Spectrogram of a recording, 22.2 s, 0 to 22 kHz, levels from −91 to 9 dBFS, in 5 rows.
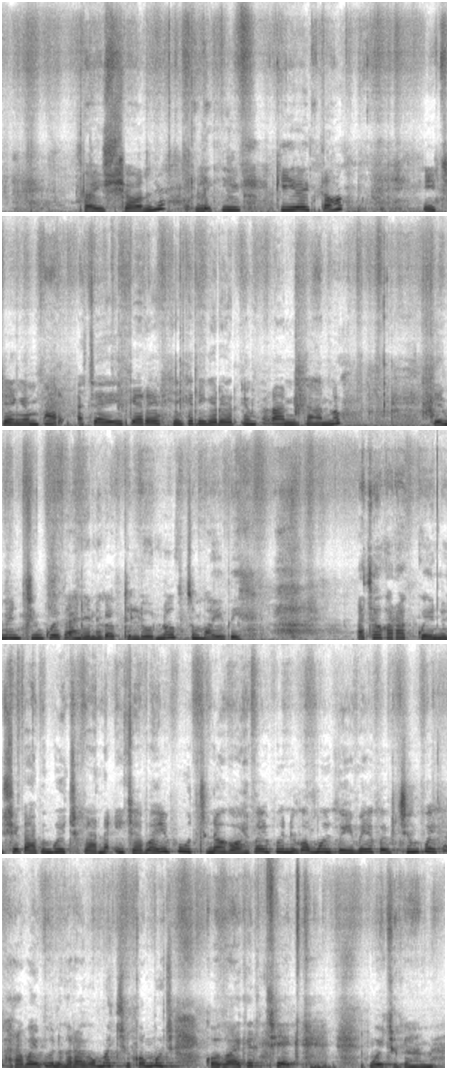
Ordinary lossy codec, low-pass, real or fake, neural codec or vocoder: none; none; fake; vocoder, 44.1 kHz, 128 mel bands, Pupu-Vocoder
